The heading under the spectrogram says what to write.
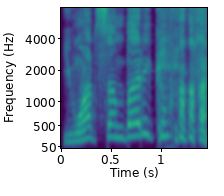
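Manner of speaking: loud, high, taunting; tough guy challenge. Retold or imitated. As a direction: square up and taunt. Aussie dudes squaring up to kangaroo.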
